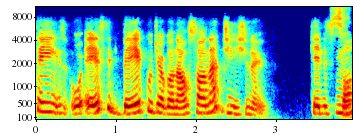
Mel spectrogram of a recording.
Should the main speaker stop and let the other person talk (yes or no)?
yes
